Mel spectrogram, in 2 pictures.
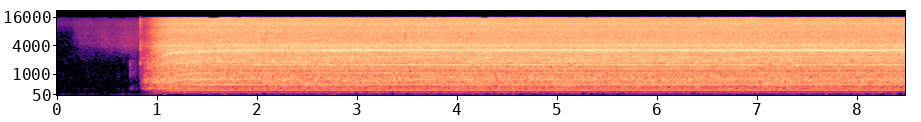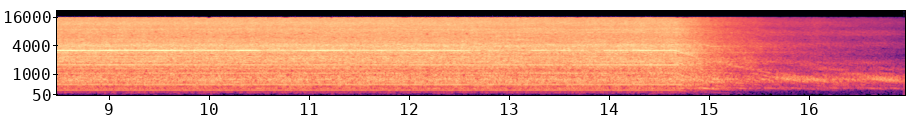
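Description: Parkside PKA 20-LI-A1 cordless 20 V inflator/compressor switching on about a second in and running steadily, a high whine over a lower motor hum. Near the end it cuts off and winds down.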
